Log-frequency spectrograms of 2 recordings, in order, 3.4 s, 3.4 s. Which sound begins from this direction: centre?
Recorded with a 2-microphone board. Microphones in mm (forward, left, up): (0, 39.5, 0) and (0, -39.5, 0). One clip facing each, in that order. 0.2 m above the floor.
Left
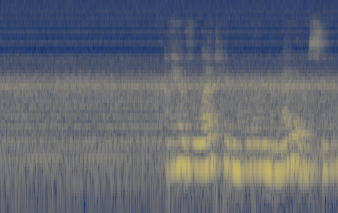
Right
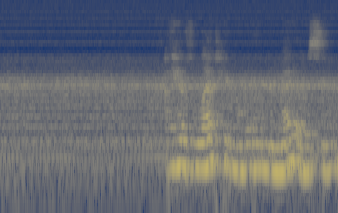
A woman speaking, at 1.6 s.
